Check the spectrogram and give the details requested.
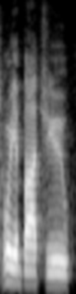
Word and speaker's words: Hoia Baciu: so let's talk about the Hoya Hoya Forest Hoya bachu let's talk about it's located near a city and I'm going to pronounce this for you clug napoca uh it's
